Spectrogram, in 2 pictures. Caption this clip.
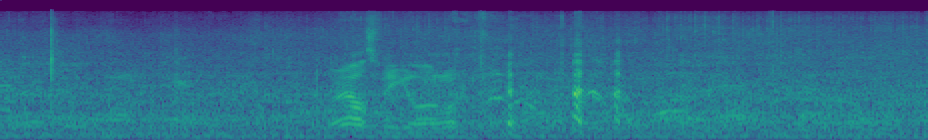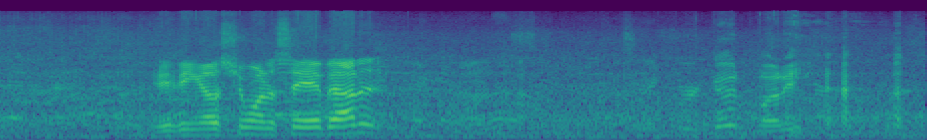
Two men are having a conversation and wind blows gently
